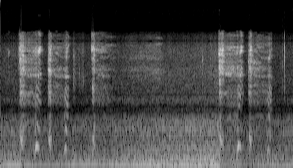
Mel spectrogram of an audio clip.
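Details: A child gives a few short, dry coughing bursts over steady car engine rumble while being given DayQuil cough medicine; cough.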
